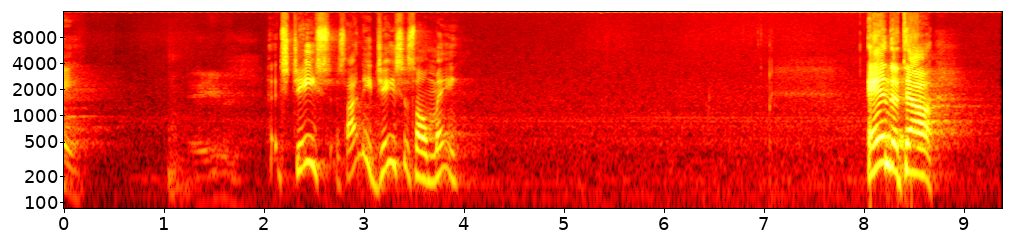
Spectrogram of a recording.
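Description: A middle-aged man preaches forcefully into a microphone in an echoing hall, with long pauses.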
